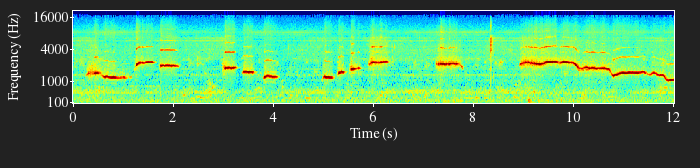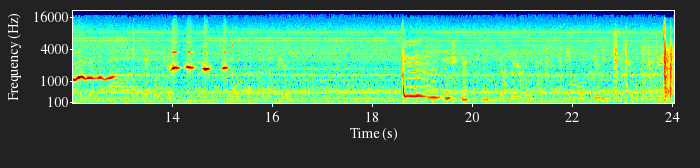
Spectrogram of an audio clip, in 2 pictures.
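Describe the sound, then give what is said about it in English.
A person whistles into a microphone in a long, melodic run of many notes that glide up and down in pitch, with short pauses between phrases and a lower sliding whistle near the end. “So, maybe I'll whistle in this thing.”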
